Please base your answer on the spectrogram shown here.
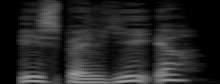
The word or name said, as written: ESPALIERE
